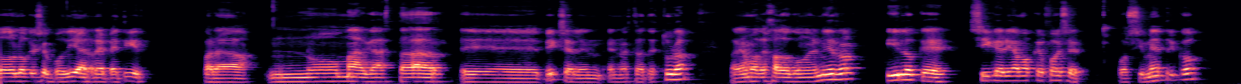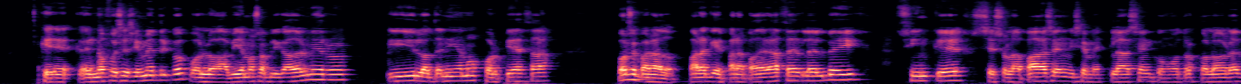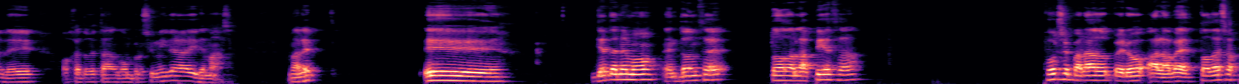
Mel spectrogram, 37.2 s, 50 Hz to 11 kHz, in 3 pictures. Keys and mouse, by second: 12.8-16.5 ctrl+middle drag, 16.1 Tab, 16.5 right click, 17.4 g, 18.0 right click, 27.4-37.2 middle drag, 32.6 a, 33.6 Tab.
